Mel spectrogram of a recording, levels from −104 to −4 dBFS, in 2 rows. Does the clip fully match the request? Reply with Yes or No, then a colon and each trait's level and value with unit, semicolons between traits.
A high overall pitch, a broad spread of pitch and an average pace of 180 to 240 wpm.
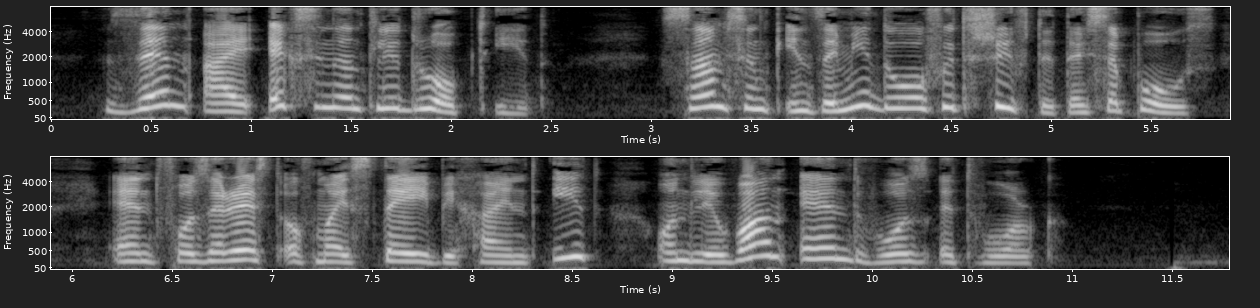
No: high, 225 Hz; wide, 7.2 semitones; average, 150 wpm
